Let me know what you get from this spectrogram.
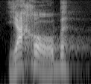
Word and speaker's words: Yaakov: And that was true to Jacob's name, because you'll remember that Jacob, Yaakov, as it would be pronounced in the Hebrew, means deceiver.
